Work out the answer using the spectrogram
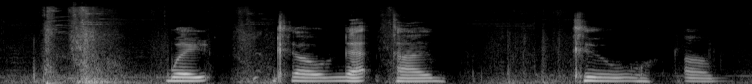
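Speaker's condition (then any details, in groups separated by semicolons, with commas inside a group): Cerebral palsy; affects voice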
